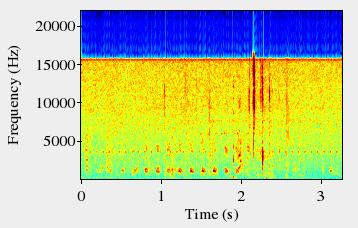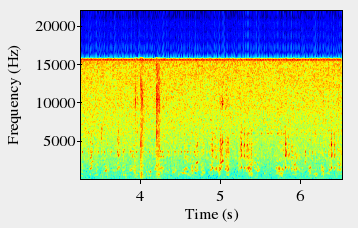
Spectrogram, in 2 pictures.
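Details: Chukar partridge, tethered as a hunting decoy: a quick run of six or seven low, clucking chuck notes, then quiet amid scattered clicks and rustling.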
